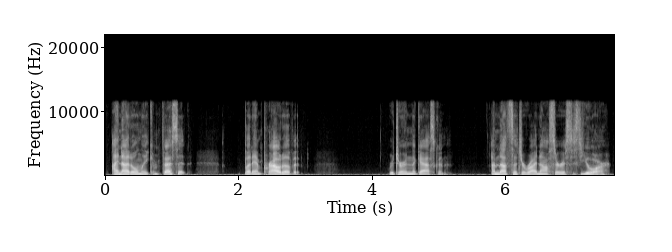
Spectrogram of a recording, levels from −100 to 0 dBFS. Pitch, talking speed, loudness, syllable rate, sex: 145 Hz, 165 wpm, -20 LUFS, 6.4 syllables/s, male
